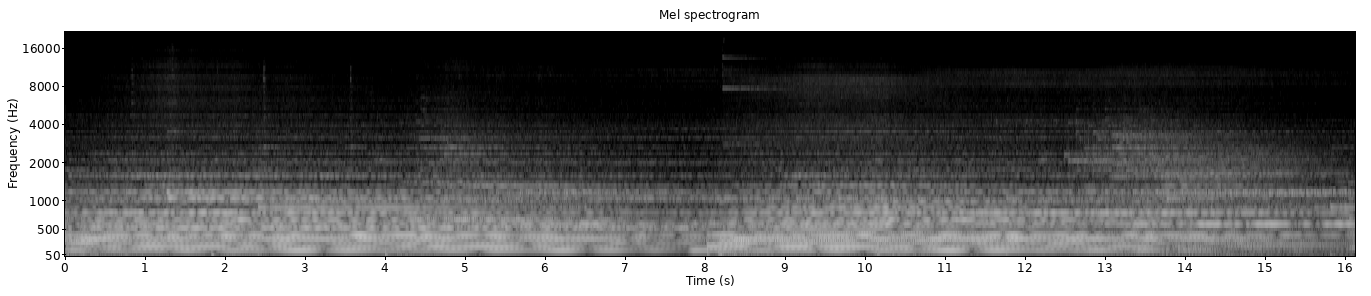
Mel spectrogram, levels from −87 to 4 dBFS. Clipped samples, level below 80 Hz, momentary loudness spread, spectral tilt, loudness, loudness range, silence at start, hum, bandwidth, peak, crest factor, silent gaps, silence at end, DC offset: under 0.1%; -52 dBFS; 8 LU; -9.5 dB/octave; -26 LUFS; 4 LU; 0 s; none; 10.5 kHz; -12 dBFS; 14 dB; none; 0 s; under 0.1%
